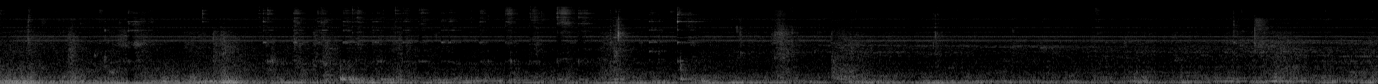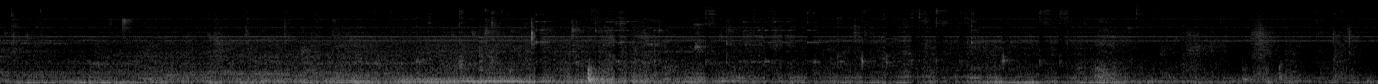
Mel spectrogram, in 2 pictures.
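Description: A young woman chews food noisily close up.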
